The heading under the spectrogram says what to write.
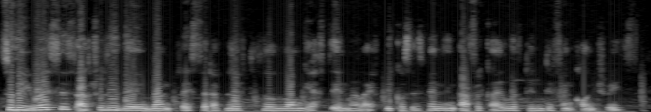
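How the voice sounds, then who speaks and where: A woman's voice: mid-range voice, little pitch movement, a little fast, gravelly, warm tone, breathy edge, low-quality recording. A woman in her twenties, from the Democratic Republic of Congo, talking candidly and reflectively in a personal vlog, with lots of "like" and restarts. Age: 20s. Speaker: vlogger.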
